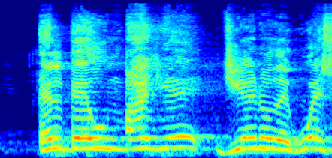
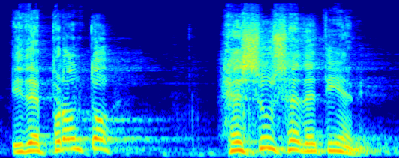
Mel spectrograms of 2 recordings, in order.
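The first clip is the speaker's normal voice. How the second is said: normal talking voice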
